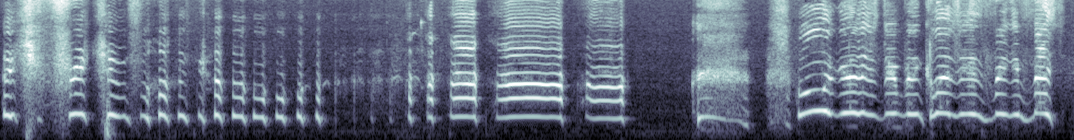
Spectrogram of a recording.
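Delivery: high, drawn-out helpless squeal; laughing to tears. Real, not acted. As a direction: squeeze the words out through laughter. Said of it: "You're making me cry".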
